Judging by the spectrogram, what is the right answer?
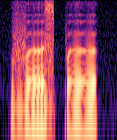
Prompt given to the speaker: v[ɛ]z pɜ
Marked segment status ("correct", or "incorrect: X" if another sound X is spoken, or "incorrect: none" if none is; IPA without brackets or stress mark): incorrect: ɜ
